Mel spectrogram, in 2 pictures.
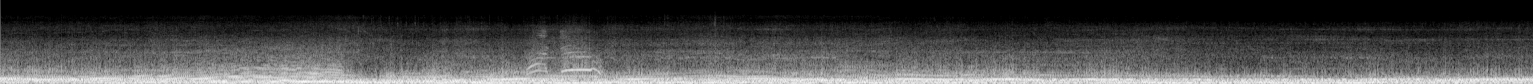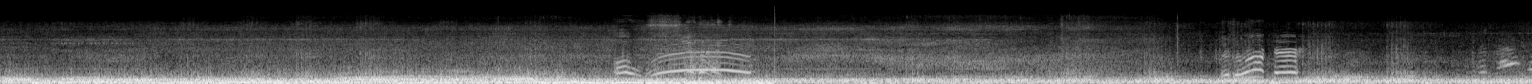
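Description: Can-Am Renegade ATV's V-twin engine running loud and hard under load, working up a muddy hill climb. The engine drops to a lower level about 23 seconds in.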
